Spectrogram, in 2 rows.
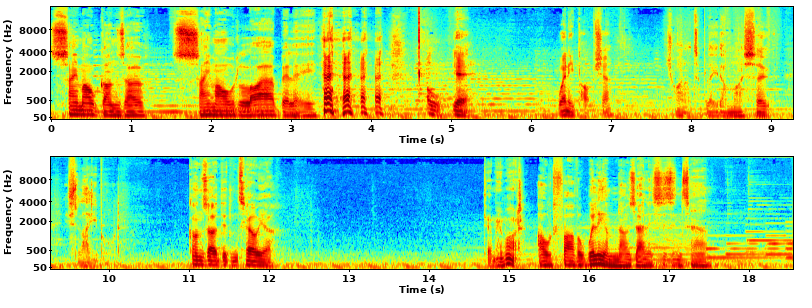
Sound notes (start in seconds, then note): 3.4 laughs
